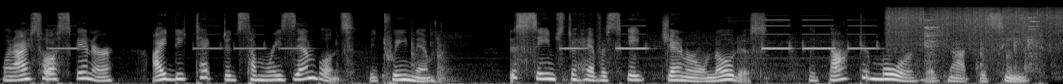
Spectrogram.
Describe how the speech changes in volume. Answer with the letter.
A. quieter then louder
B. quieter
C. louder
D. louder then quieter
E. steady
E.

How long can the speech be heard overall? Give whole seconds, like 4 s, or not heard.
10 s.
